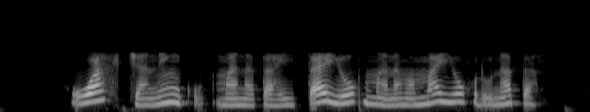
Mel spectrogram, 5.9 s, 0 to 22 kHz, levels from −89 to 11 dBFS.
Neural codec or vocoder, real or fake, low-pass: none; real; 3.6 kHz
